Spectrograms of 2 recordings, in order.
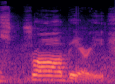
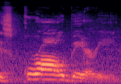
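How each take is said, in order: First: Said in the usual way. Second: "strawberry" said with skr at the start; Southern local pronunciation. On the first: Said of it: "instead of strawberry". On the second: Shown as a demonstration. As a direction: say "strawberry" as scrawberry. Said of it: "some people say strawberry instead of".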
